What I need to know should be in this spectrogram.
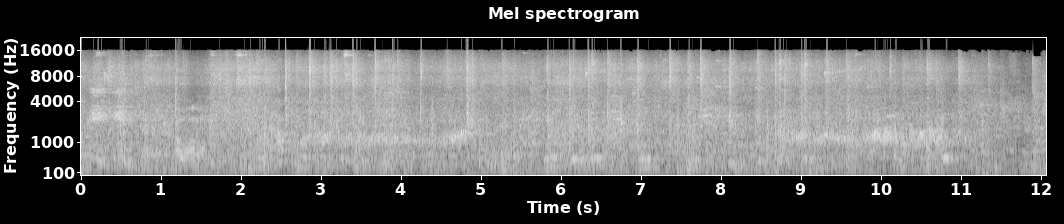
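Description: A skipping rope slaps the floor in a quick, steady rhythm.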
